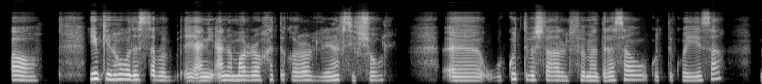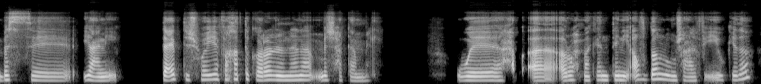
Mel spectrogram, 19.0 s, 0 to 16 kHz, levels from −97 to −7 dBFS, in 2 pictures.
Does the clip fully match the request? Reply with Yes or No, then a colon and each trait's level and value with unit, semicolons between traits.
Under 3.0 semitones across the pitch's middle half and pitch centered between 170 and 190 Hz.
Yes: narrow, 2.5 semitones; medium, 185 Hz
